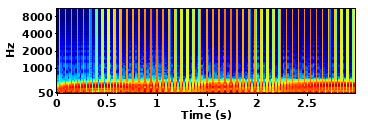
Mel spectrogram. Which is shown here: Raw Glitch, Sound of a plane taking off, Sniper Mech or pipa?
Sound of a plane taking off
